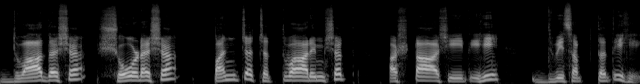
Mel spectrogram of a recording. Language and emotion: Sanskrit, neutral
